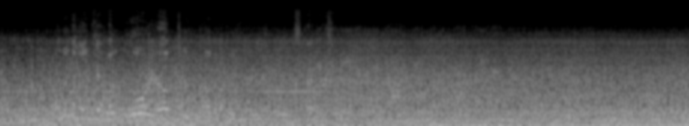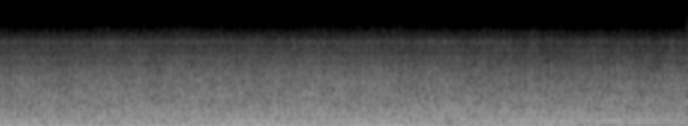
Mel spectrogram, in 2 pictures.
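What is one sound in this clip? A helicopter's rotor and engine drone steadily throughout.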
